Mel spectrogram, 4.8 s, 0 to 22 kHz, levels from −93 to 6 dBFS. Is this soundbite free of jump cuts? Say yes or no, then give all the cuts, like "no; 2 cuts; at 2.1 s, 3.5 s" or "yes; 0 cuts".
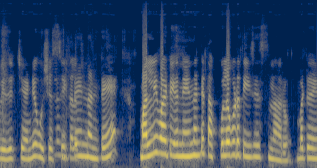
no; 1 cut; at 1.0 s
